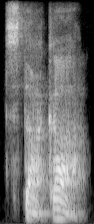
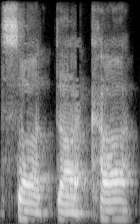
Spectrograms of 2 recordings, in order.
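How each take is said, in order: First: The first consonant runs straight into the next. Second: A full vowel follows the first consonant. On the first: The speaker calls it right. "a shva is not a full vowel" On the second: The speaker calls it wrong. "So it's not tzadaka"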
